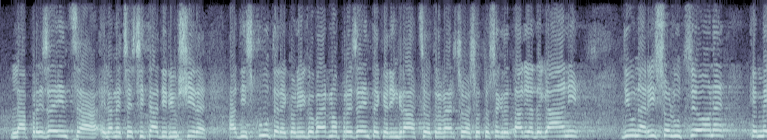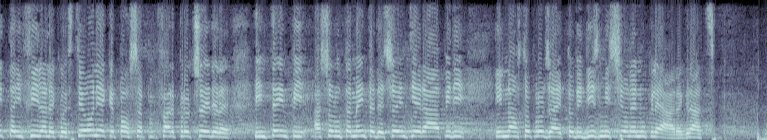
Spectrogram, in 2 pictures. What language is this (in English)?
Italian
